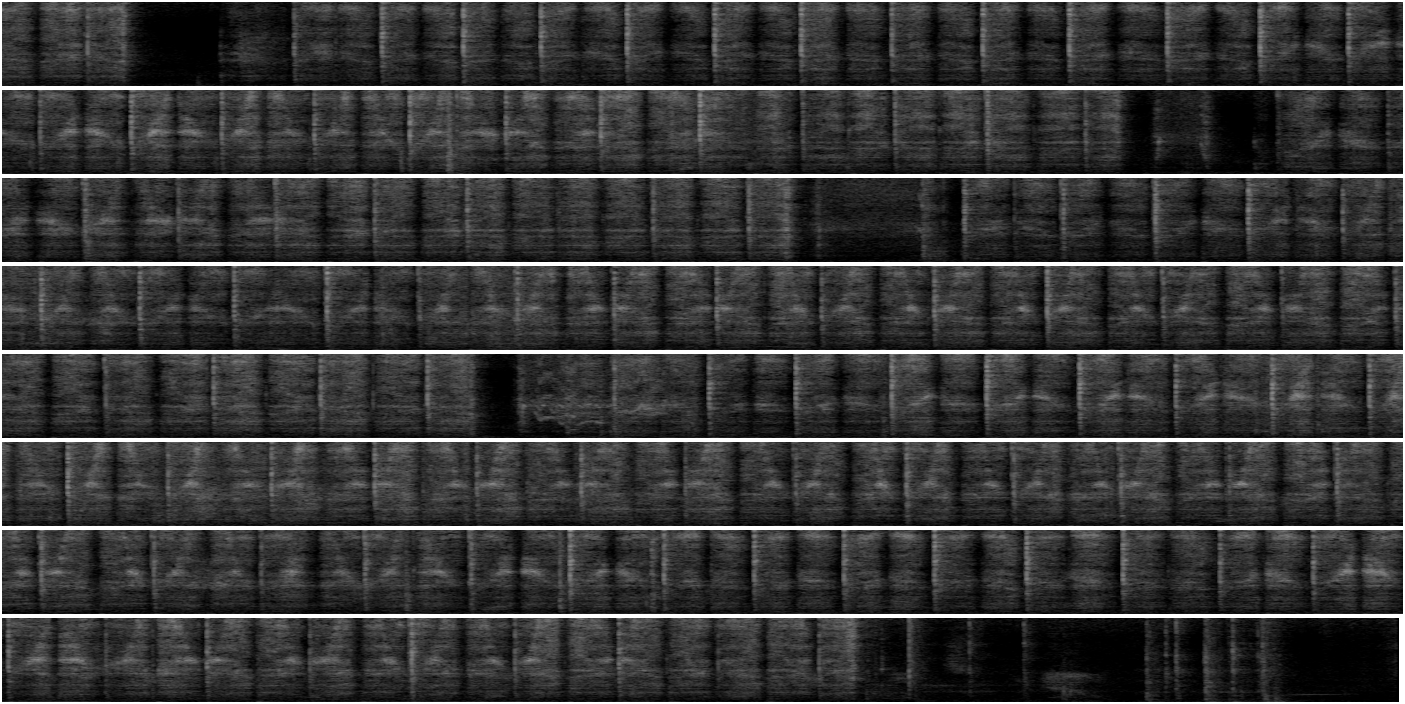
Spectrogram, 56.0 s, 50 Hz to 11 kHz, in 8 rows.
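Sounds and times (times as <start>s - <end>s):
knife scraping on sharpening plate: 18.7s - 53.4s.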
